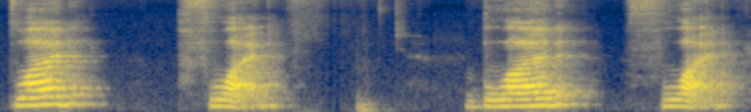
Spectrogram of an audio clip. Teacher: mouth up so it's essentially I'm just hoping about uh and my tongue is just sort of generally in the middle of my mouth and a nice short relaxed vowel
